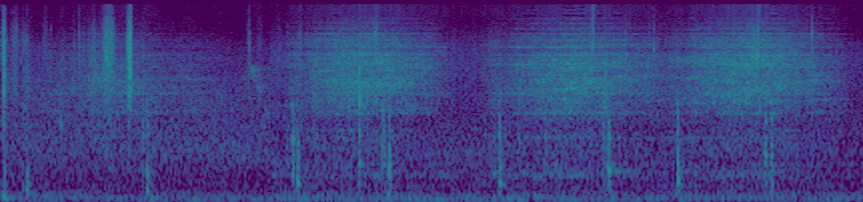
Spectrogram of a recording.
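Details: Tesla Model Y rear brakes while driving: sharp clicks and short squeaks about once a second over quiet road noise; cleaning and burnishing the brakes did not help; cause unknown.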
